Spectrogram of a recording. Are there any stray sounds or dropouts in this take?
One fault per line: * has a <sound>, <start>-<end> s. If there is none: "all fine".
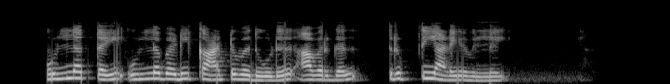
all fine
